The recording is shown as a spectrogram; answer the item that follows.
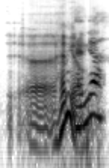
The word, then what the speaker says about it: Eugenio: Pete, I think we've been mispronouncing Eugenio's name all this time. He said it's pronounced Henyo. Henyo? Wait. Genio. No, Genio. Oh, right below that he says it's pronounced like Henyo.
